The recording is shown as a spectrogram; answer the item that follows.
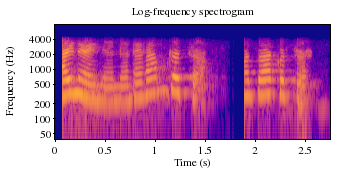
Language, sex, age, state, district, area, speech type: Nepali, female, 45-60, West Bengal, Darjeeling, rural, conversation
